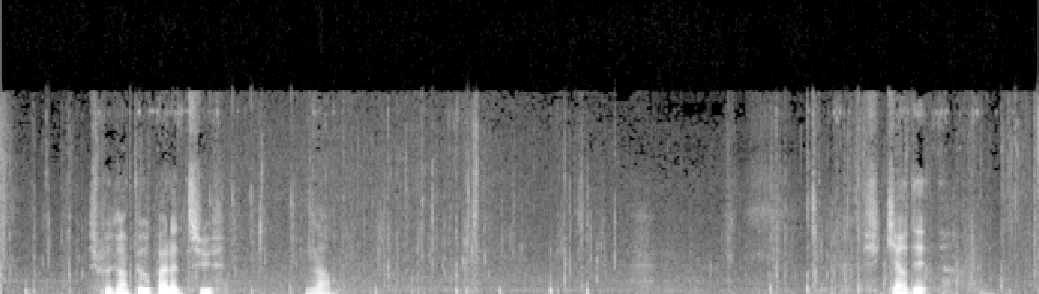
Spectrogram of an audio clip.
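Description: A young man speaks briefly and casually into a close microphone.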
